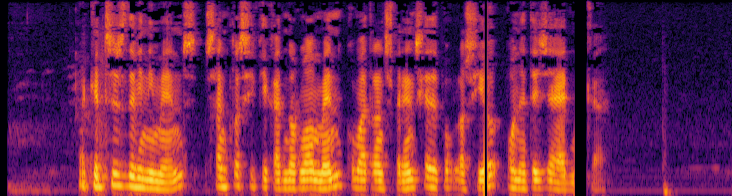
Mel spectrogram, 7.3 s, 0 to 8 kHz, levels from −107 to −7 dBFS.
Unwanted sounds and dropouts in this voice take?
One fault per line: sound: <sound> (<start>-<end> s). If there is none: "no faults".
sound: dropout (4.8-4.9 s)
sound: dropout (5.7-5.9 s)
